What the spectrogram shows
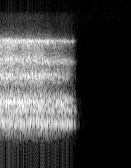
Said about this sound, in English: And exhale through the mouth.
